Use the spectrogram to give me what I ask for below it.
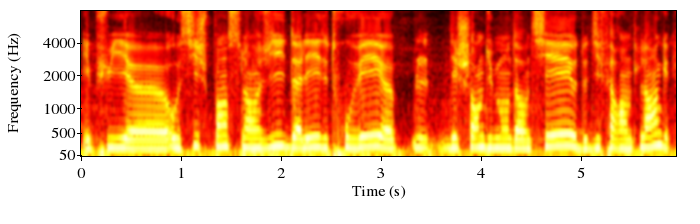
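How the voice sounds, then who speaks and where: A woman's voice: medium pitch, fairly even intonation, unhurried, a little mellow, faint music behind. A woman choir member being interviewed on radio, speaking earnestly with frequent hesitations. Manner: earnest, hesitant with many fillers.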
